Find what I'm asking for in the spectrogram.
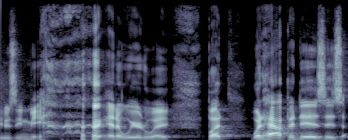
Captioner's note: laughs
